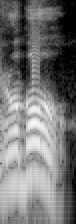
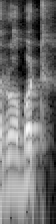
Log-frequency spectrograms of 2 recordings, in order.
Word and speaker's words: robot: Robo. You said robo. That's the pronunciation. Don't say robot. Robot కాదు. Robo. T is silent.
